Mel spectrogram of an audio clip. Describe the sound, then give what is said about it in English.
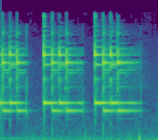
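A quiz ring-in bell tone sounds three times, each burst a bright, high electronic trill of rapid pulses, loud and evenly spaced with short gaps and no voices. “I ring it in, it's a cat.”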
